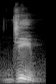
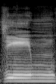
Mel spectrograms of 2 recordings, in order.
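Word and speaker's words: جيم: নুক্তা যদি দেই তাহলে একটা হরফ তৈরি হয় জিম এই হা এটাকে আমরা জিম বানাতে পারি এখন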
